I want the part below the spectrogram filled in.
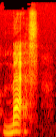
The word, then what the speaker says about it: math: 还有就是最后的这个 math，它末尾的 th 字母组合呢发的是咬舌音，一定要记住要咬舌尖来发音。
